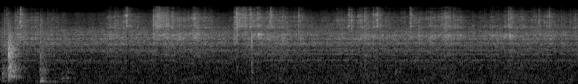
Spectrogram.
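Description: K'Nex plastic roller coaster running: the car and its track clattering and rattling in several short runs, with a sharp click at the start.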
